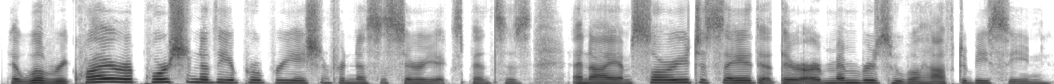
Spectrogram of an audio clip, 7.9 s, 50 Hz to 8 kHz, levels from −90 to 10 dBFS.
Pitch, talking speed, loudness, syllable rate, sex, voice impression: 200 Hz, 205 wpm, -17 LUFS, 5.6 syllables/s, female, very feminine, adult-like, thin, slightly relaxed, slightly weak, slightly bright, slightly soft, clear, fluent, cute, slightly cool, intellectual, refreshing, very sincere, very calm, friendly, reassuring, slightly unique, elegant, slightly wild, sweet, lively, kind, slightly modest, slightly light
